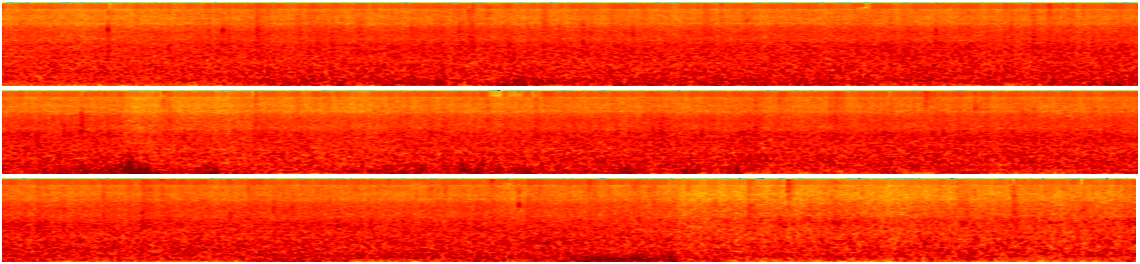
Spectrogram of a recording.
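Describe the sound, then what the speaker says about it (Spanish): Heavy rain pours continuously during a storm in San José de Cureñas, a dense, loud roar of water with gusty surges and no speech. "Ya tengo una hora, está lloviendo."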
